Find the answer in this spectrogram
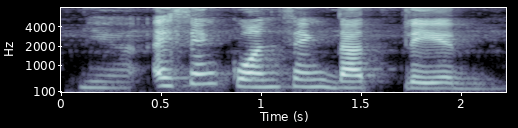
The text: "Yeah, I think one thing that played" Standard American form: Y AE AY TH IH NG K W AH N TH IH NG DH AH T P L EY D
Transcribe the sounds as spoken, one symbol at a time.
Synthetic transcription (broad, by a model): Y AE AY TH IH NG K W AH N TH IH NG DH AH T P L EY D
